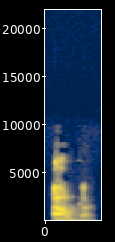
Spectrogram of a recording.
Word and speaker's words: alga: a group of plants singular alga pronounced ala one cell or many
